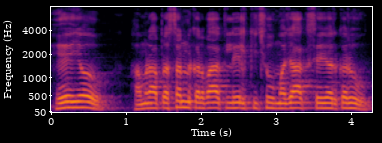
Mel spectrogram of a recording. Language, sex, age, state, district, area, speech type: Maithili, male, 30-45, Bihar, Saharsa, rural, read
